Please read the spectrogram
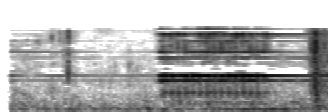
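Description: Telephone ringing with a steady electronic tone, faint at first and then loud from about a second in: an incoming call.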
